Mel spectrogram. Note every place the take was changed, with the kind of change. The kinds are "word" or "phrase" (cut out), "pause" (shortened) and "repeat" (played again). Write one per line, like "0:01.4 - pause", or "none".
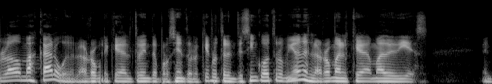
0:01.0 - word
0:02.1 - word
